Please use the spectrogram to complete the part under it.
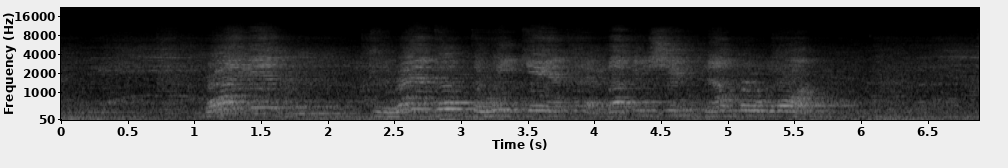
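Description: A man speaks with animation over a loudspeaker.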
